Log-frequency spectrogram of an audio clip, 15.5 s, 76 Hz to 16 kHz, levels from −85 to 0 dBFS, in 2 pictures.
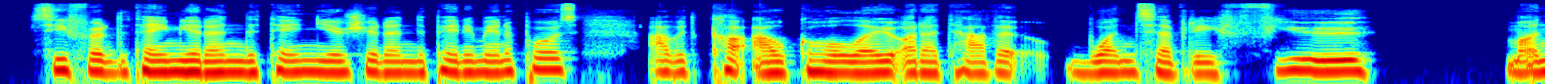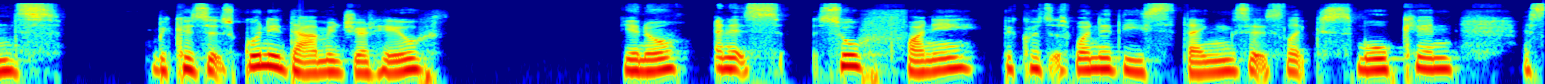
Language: English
